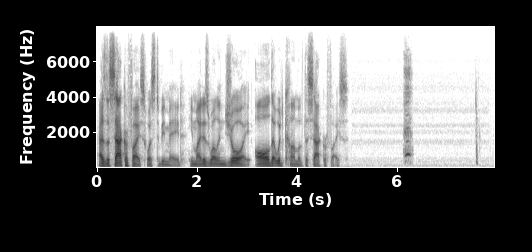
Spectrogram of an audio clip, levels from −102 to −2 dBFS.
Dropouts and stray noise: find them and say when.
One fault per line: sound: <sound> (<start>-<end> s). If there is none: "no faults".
sound: breath (6.1-6.3 s)
sound: chirp (7.6-7.7 s)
